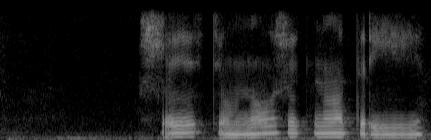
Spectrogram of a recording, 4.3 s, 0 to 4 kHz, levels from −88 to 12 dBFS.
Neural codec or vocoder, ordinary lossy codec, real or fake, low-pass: codec, 44.1 kHz, 7.8 kbps, DAC; none; fake; 3.6 kHz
